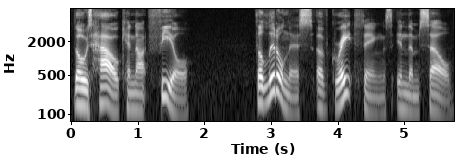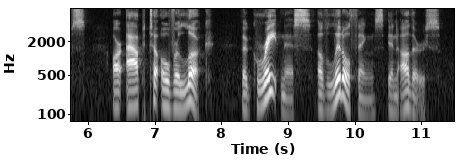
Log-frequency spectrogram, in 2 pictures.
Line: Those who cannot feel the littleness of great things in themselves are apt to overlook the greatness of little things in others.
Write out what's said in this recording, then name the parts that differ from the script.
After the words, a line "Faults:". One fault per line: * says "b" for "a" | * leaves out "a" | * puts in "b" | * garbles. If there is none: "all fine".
Those how cannot feel the littleness of great things in themselves are apt to overlook the greatness of little things in others.
Faults:
* says "how" for "who"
